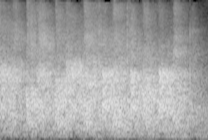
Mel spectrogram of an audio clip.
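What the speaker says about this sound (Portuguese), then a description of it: "Uma linda salva de palmas." A church congregation claps together in a brief, dense burst of applause, loud and close, swelling slightly before fading at the end.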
